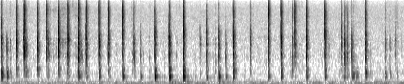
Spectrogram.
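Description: Long fingernails tapping quickly on a Toyota steering wheel's centre pad and chrome emblem: an uneven run of sharp clicks, about ten a second.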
